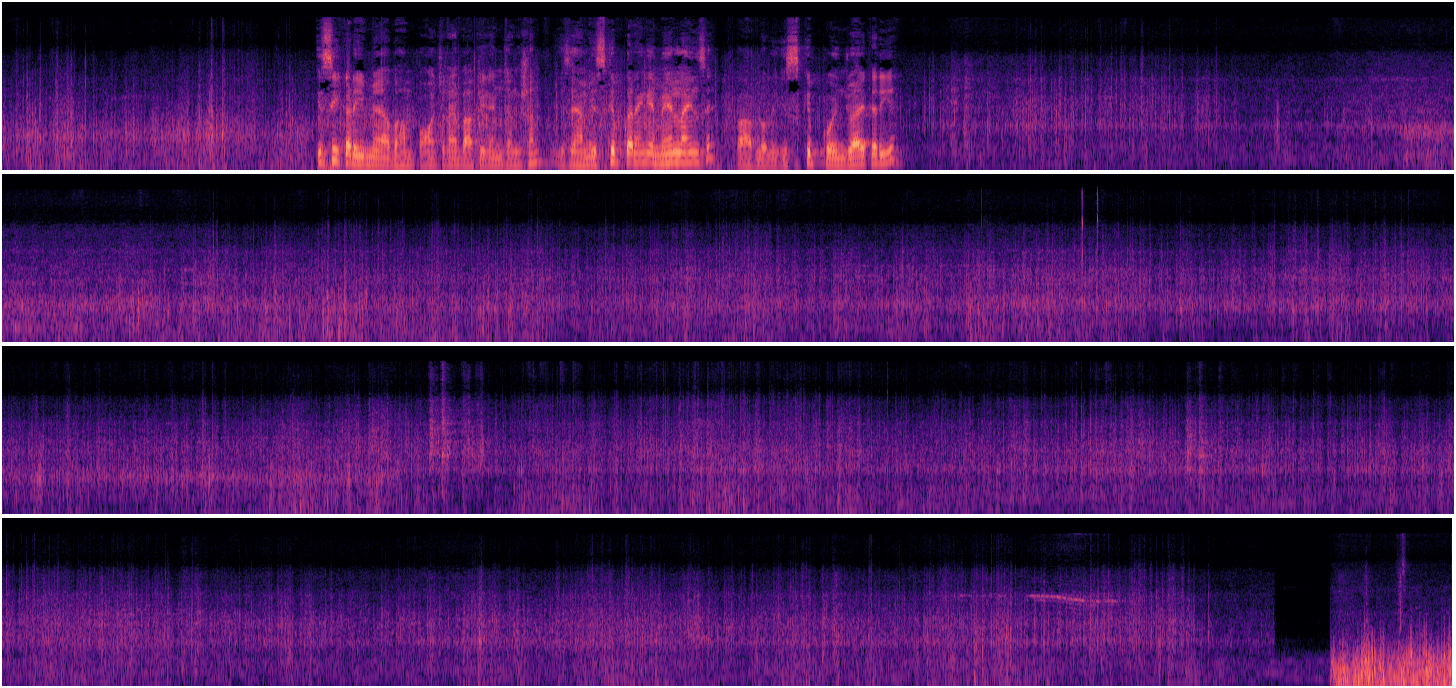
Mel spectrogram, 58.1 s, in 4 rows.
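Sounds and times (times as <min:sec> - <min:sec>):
train rushing hiss: 0:13.5 - 0:16.2
wheel clicks over rail joints: 0:29.3 - 0:49.0.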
